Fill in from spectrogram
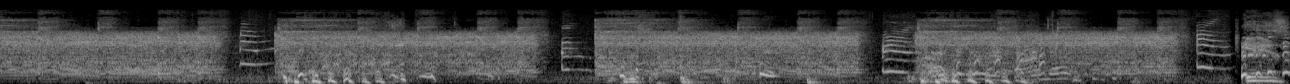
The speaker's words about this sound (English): There was a video on YouTube recently of a cat singing along to one of your songs.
